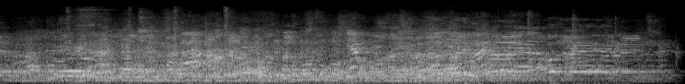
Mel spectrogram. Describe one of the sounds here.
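A crowd of men and women chatter and laugh.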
